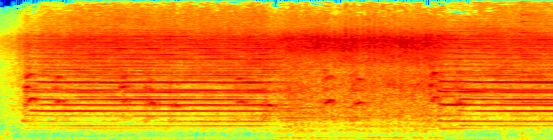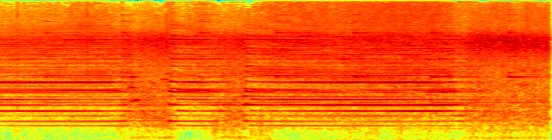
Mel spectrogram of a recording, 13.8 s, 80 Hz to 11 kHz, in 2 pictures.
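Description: Diesel locomotive air horn, a steady multi-note chord, blown in four blasts: long, long, short, long. This is the standard grade-crossing signal, from the lead GM G26CU of an approaching freight train. The locomotive's engine and wheel rumble come in underneath from about halfway.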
